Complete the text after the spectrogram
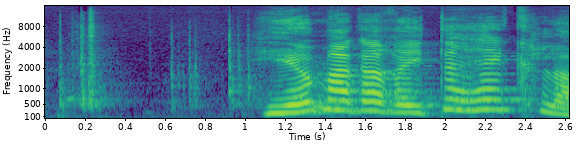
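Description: An elderly woman talks cheerfully into a telephone.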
